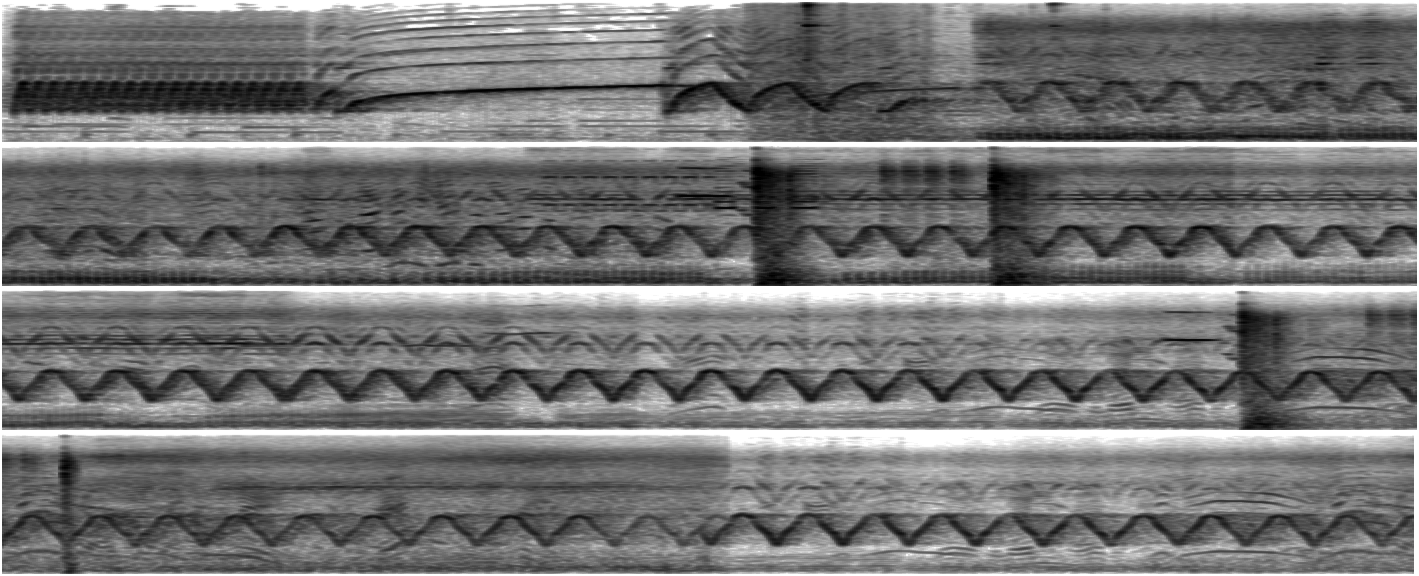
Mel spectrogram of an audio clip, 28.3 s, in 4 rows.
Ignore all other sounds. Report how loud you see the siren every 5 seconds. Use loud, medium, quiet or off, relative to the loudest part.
loud, loud, loud, medium, medium, medium.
